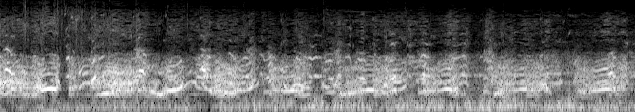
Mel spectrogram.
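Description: A pack of hounds baying and yelping together as they run, many voices overlapping with no break.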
